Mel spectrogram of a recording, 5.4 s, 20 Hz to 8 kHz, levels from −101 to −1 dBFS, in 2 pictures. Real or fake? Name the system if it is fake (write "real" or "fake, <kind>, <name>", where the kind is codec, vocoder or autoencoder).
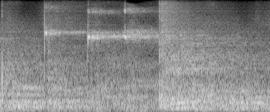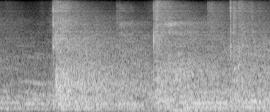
fake, codec, DAC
